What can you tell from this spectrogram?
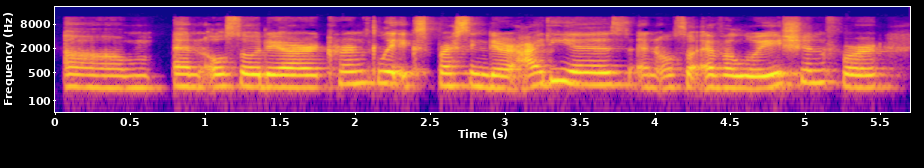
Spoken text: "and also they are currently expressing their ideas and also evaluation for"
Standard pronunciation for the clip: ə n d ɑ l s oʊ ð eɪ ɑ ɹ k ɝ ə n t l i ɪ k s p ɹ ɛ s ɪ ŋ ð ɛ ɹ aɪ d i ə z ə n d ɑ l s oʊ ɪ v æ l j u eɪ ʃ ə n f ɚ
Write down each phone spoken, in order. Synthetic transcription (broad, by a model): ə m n ɑ l s oʊ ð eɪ ɑ ɹ k ɝ ə n t l i ɪ k s p ɹ ɛ s ɪ ŋ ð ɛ ɹ aɪ d i ə z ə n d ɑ l s oʊ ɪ v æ l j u eɪ ʃ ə n f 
